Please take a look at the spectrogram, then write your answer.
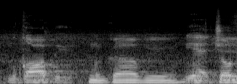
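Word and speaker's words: Mugabi: I can't get this wrong because I watch this fight every day, but I think it's my pronunciation how I'm saying his name. Mugabu. Yeah, okay. John Mugabu.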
